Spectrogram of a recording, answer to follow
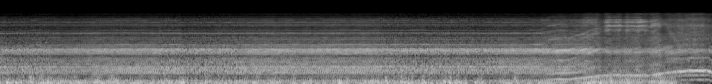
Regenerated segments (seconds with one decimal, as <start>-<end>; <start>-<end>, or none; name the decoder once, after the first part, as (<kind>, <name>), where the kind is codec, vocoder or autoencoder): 0.5-1.6 (vocoder, Vocos); 2.4-3.8; 5.0-7.1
